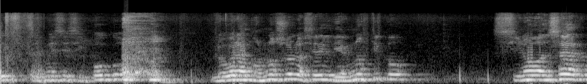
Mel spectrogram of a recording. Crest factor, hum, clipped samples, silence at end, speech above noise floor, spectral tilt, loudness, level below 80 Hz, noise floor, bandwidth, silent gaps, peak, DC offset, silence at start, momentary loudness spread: 12 dB; none; 0.3%; 0 s; 25 dB; -6 dB/octave; -11 LUFS; -48 dBFS; -36 dBFS; 12 kHz; none; 0 dBFS; under 0.1%; 0 s; 14 LU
